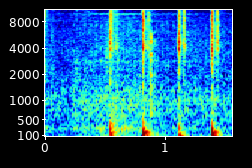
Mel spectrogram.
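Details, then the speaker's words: Speakers in a 2003 GMC Yukon XL, never blown: four clean, punchy bass thumps about a third of a second apart with no rattle or buzz; speakers healthy. "my speakers how long do they last they I've never had a speaker blow out on me on these yeah my speakers my my speakers uh they've never blown"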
